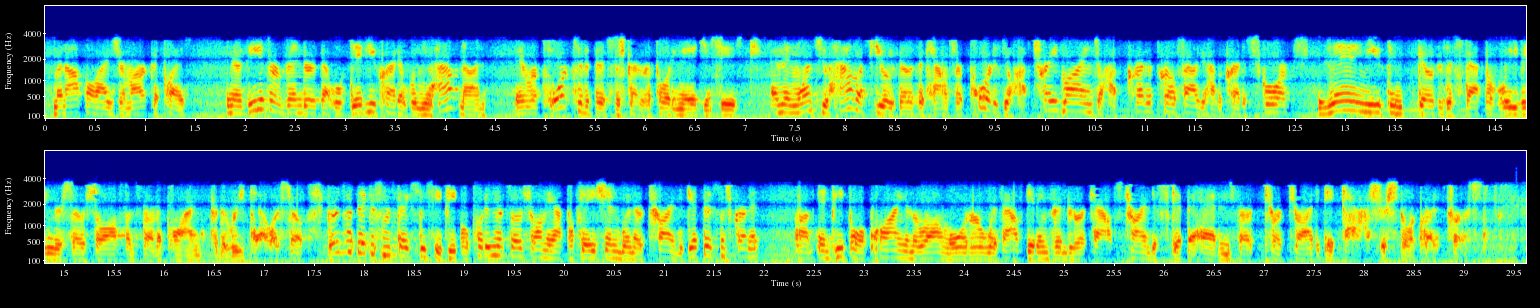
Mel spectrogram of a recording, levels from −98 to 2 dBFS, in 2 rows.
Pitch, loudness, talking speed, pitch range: 140 Hz, -19 LUFS, 235 wpm, 120-175 Hz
